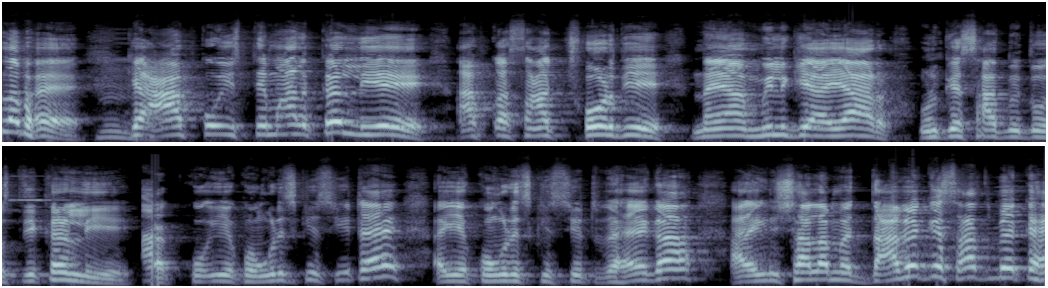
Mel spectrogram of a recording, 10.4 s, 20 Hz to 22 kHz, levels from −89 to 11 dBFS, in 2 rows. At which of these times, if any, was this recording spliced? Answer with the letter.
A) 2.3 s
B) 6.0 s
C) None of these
B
